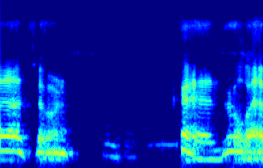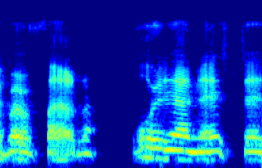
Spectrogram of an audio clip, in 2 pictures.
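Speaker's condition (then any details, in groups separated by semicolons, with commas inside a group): Amyotrophic lateral sclerosis; still speaks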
